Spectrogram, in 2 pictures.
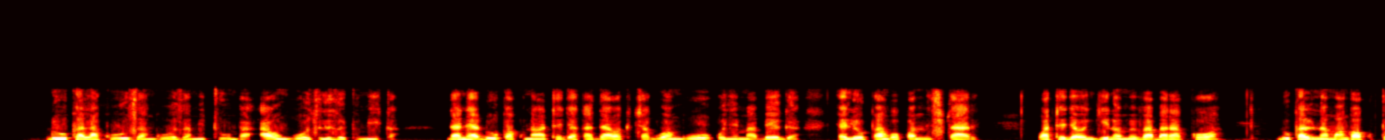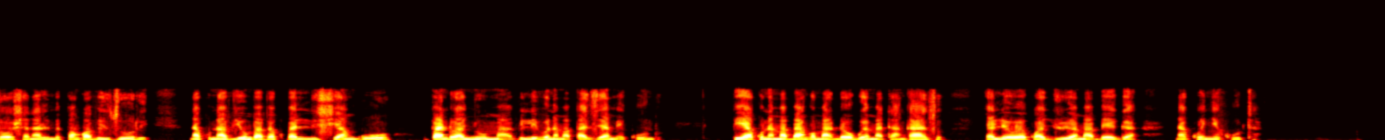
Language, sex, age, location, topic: Swahili, female, 18-24, Nairobi, finance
